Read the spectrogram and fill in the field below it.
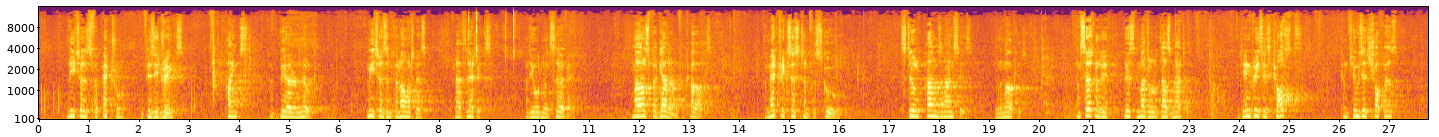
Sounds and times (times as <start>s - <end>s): Narration, monologue: 0.0s - 27.7s
Male speech, man speaking: 0.6s - 3.0s, 3.7s - 5.6s, 6.6s - 9.1s, 9.7s - 10.8s, 11.8s - 13.6s, 14.5s - 16.2s, 17.2s - 19.8s, 20.7s - 23.1s, 24.0s - 25.3s, 26.0s - 27.3s.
